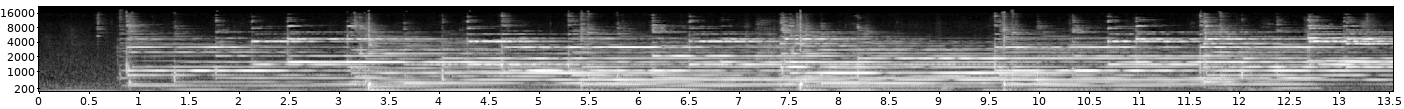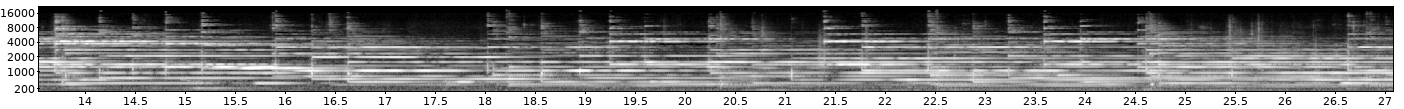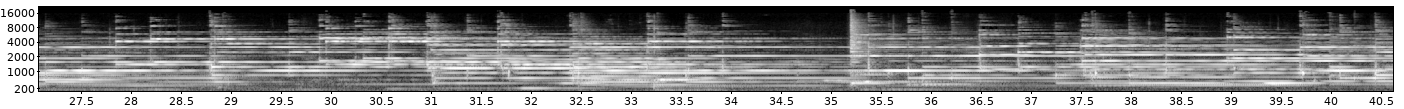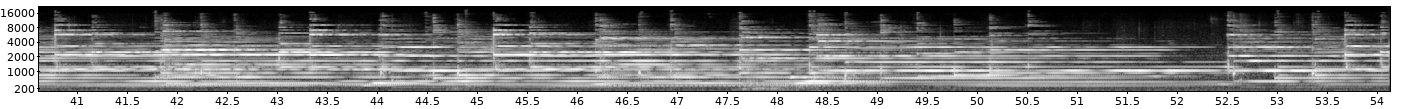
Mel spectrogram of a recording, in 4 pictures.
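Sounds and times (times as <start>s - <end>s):
carillon bells playing an offertory: 0.6s - 54.1s.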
